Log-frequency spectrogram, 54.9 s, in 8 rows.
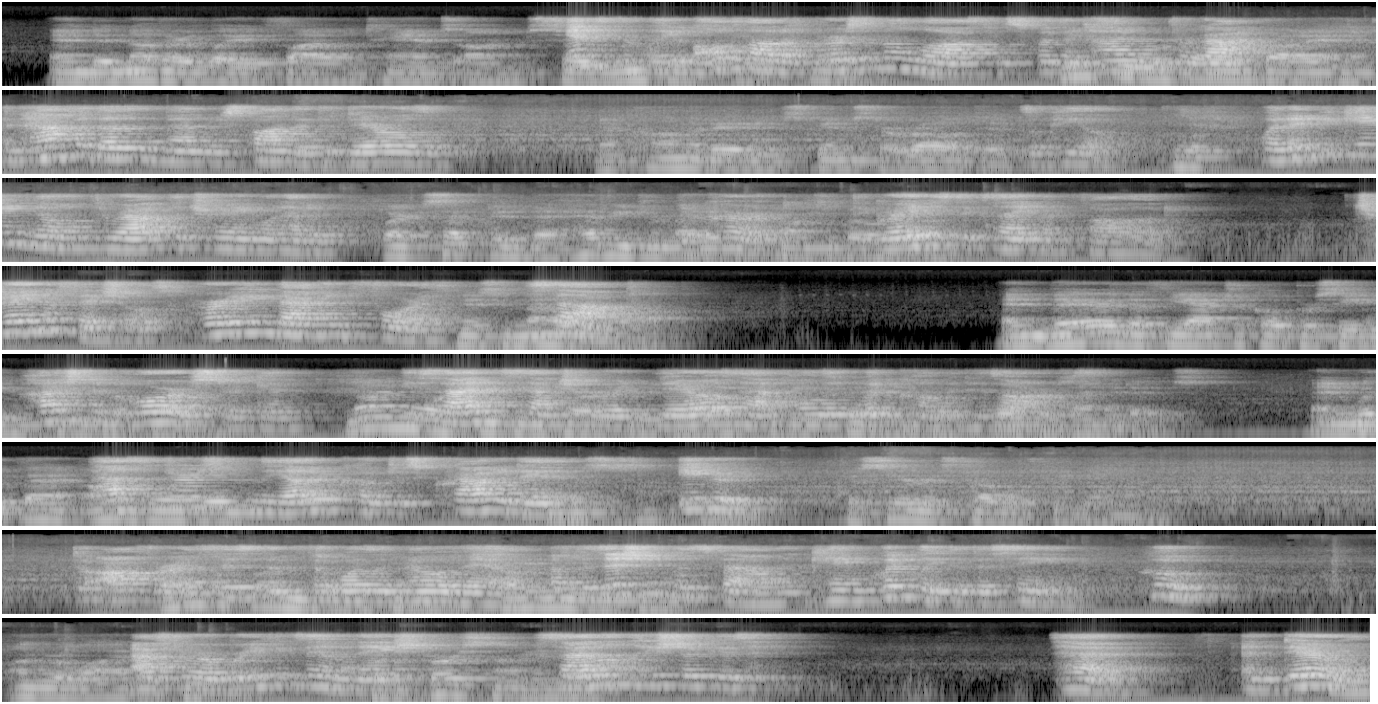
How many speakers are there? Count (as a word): two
